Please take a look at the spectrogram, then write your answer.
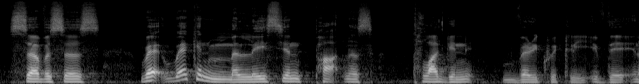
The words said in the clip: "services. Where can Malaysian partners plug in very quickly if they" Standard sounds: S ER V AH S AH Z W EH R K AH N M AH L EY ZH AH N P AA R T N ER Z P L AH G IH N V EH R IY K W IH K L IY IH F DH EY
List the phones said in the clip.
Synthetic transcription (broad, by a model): S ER V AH S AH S W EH W K AH N M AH L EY S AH N P AA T N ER S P L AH G IH N V EH R IY K W IH K L IY IH F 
